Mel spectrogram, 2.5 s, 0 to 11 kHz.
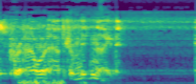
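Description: NOAA Weather Radio forecast voice playing from the small speaker of a RadioShack 12-522 weather radio, breaking off about a second and a half in for a short pause.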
